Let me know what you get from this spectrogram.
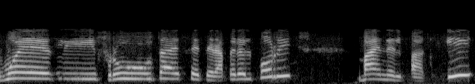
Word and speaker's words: porridge: Porridge se escribe, porridge. Como el porrón, pero porridge.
